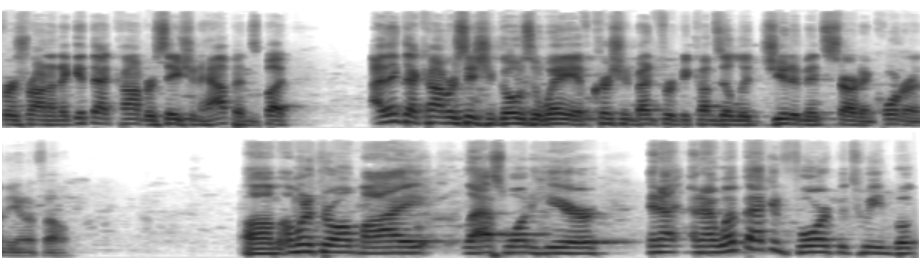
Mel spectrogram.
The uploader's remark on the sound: Live from Wingnutz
